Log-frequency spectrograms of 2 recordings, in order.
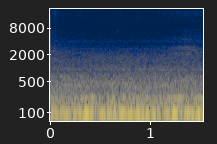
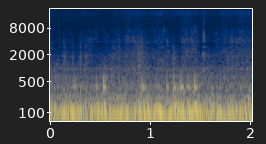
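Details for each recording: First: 2015 Mercedes-Benz W212 E-Class after repair; the owner had a front driver-side noise despite repeated suspension part replacements. The ball-joint bearing was suspected, and on the post-repair rough-road test drive only a low road rumble is heard, with no clunks; the suspension sounds tight. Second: 2015 Mercedes-Benz E-Class W212 on a rough test road at slow speed: light, irregular knocking clatter from the front driver side over low road rumble, louder when driving slowly. Blamed on a worn ball joint with play.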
